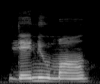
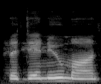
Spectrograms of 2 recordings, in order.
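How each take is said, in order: First: It is said with a French-style pronunciation. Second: It is said with an English-style pronunciation.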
